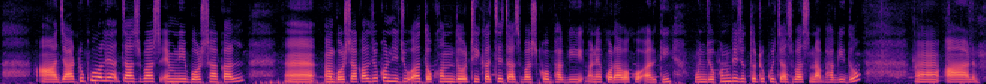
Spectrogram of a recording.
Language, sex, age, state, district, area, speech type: Santali, female, 18-30, West Bengal, Purulia, rural, spontaneous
